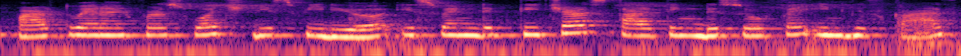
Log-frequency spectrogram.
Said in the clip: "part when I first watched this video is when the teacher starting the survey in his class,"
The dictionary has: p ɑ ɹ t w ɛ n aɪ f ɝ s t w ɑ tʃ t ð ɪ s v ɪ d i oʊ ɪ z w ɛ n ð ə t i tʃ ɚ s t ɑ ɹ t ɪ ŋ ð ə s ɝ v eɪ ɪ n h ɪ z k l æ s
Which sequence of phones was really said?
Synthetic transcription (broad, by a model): p ɑ ɹ t w ɛ n aɪ f ɝ s t w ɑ tʃ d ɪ s f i d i oʊ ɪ s w ɛ n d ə t i tʃ ɚ s t ɑ ɹ t ɪ ŋ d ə s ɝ f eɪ ɪ n h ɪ s k l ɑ s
